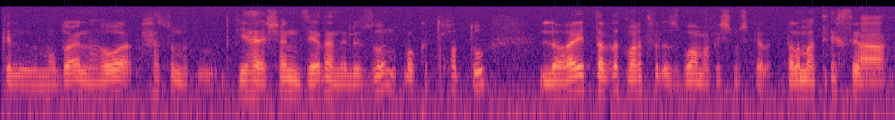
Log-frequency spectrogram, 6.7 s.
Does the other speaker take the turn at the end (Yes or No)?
No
